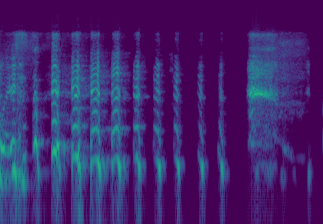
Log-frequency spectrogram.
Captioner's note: both laugh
